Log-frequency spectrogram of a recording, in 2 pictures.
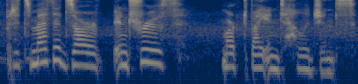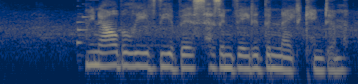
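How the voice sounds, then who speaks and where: A woman's voice: mid-range voice, lightly acted. A woman voicing a friendly, confident young warrior in an anime fantasy game, with an easygoing, earnest way of talking. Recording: music behind the voice.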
